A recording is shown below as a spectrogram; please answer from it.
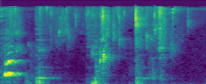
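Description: Wet squelching of a hand mixing chicken pieces in a thick marinade in a glass bowl, in a few short, irregular squishes.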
